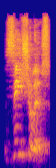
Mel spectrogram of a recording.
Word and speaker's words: Sozialist: Na, from national, and Z, because the way the Germans pronounce socialist is Sozialist, not Z.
